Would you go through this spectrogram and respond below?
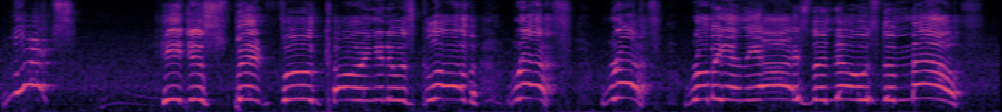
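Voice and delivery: high, indignant yelling; outraged shout. Real, not acted. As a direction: call out the cheat, outraged. Heel cheats with food coloring.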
